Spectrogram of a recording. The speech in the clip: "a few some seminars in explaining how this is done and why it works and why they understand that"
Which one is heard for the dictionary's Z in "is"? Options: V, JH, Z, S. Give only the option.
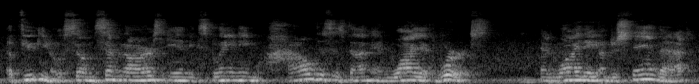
Z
